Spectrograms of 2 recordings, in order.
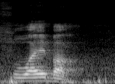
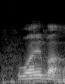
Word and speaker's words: ثویبہ: کا عام رواج ہے۔ تیسرا ہے ثویبہ، ثویبہ، سا کے اوپر پیش، واو کے اوپر زبر، یا کے اوپر جزم، آگے با کے اوپر زبر آخر میں ہا۔ اور یہ تلفظ جو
